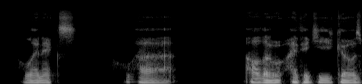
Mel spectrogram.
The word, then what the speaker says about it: Linux: change his name to, I believe his normal pronunciation was Linus. So he pronounced his kernel Linux. But then when he moved to America, he preferred Linux, although I think he goes by Linus Torvalds instead of Linus.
